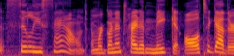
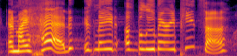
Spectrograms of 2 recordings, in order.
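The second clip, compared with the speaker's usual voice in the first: silly voice; 8 semitones higher, 6 dB louder than usual. Pretend. Forced silly reading, put-on voice.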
